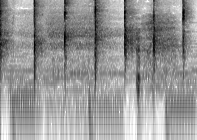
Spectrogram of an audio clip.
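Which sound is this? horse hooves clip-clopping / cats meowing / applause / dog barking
applause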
